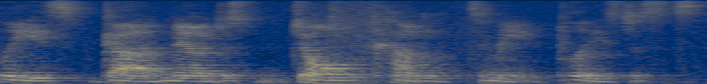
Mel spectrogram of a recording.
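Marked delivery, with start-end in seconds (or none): none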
